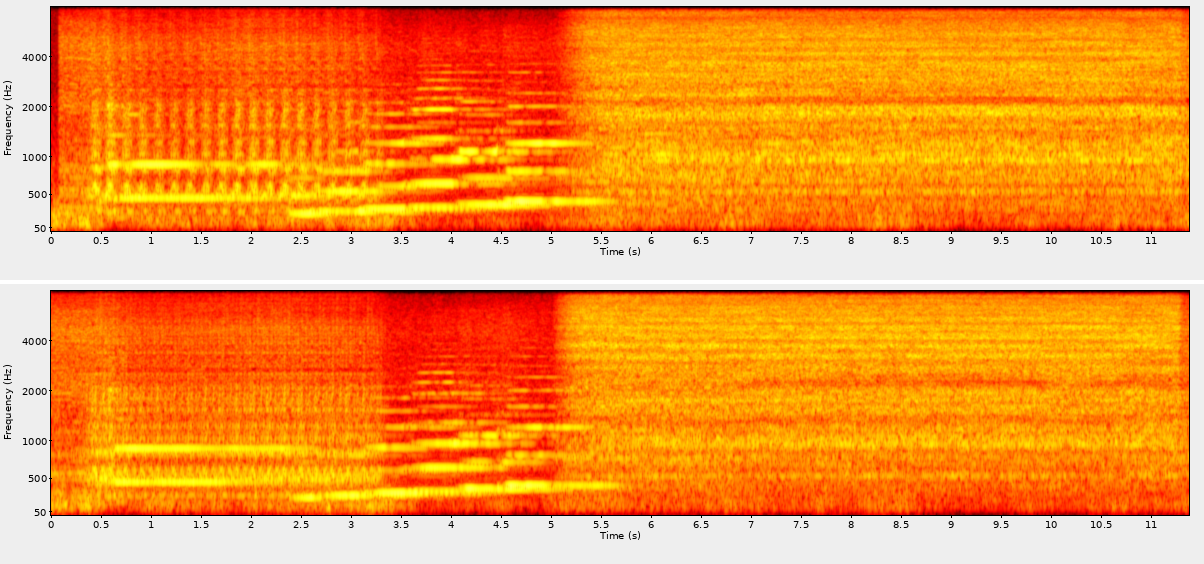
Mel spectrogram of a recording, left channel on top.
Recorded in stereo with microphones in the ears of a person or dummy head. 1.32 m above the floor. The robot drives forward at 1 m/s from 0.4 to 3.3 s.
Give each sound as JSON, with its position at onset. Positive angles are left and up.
{"t": 0.6, "sound": "a guitar", "side_deg": 30, "distance_m": 1.1}
{"t": 2.4, "sound": "a flute", "side_deg": 35, "distance_m": 0.7}
{"t": 5.0, "sound": "a hair dryer", "side_deg": -30, "distance_m": 0.7}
